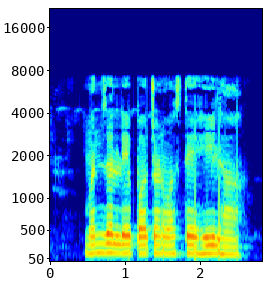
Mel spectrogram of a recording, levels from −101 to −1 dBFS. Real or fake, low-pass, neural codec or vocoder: real; 7.2 kHz; none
